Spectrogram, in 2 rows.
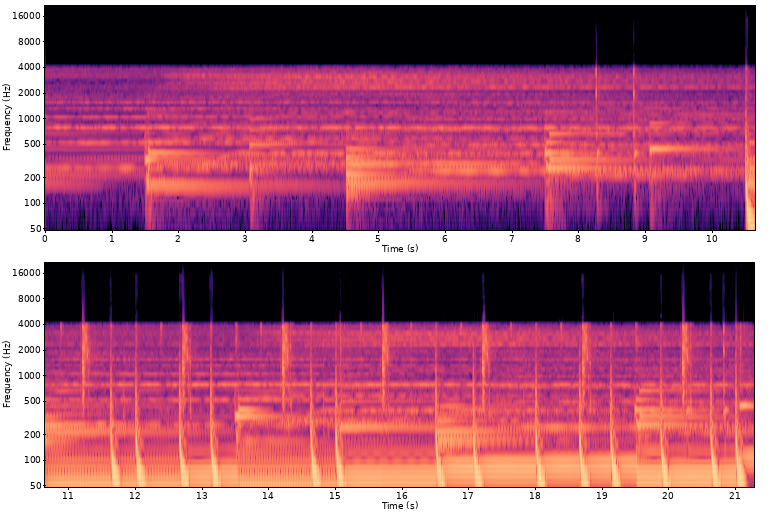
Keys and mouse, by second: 3.2 3, 3.5 click, 5.4 i, 6.2 click, 8.1 Tab, 11.1 click, 12.7 i, 14.0 click, 14.4 click, 15.0 click, 15.5 3, 15.7 click, 16.5 i, 19.5 click, 19.8 middle click, 20.8 e.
